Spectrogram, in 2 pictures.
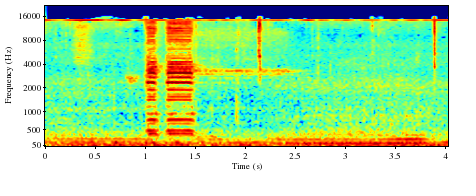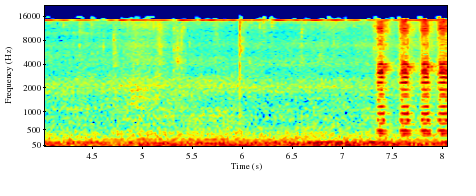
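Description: Steady low rumble of a car driving on the road, heard from inside the cabin, with a vehicle horn sounding once about a second in and several quick toots near the end.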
